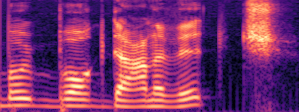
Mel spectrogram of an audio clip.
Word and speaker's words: Bogdanovic: Bojan Bogdanovic, right?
